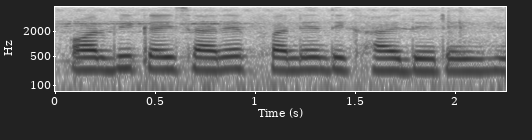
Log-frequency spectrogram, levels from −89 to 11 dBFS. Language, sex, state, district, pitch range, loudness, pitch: Hindi, female, Uttar Pradesh, Varanasi, 220-240 Hz, -15 LUFS, 235 Hz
